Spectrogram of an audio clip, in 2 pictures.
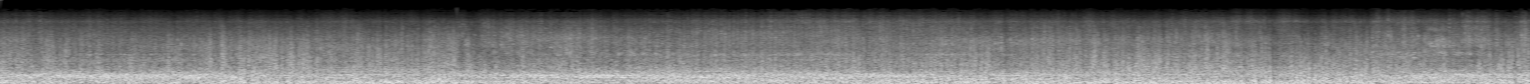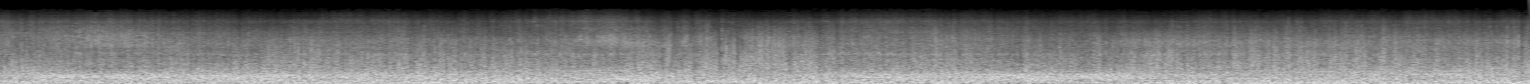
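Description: Racing kart engine running hard, heard from a camera mounted on the kart. The engine note rises and falls with the throttle through the corners, with wind buffeting the microphone.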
